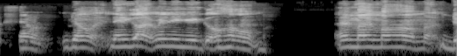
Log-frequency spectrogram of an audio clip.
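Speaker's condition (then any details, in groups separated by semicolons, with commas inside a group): Cerebral palsy; spastic type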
